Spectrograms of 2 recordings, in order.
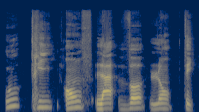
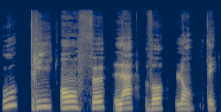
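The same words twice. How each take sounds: First: Slow beats, "triomphe" as tri-omph, final e silent; counted as seven syllables. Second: Slow beats, "triomphe" as tri-om-phe, final e sounded; counted as eight syllables. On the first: Teacher counting seven syllables, saying "triomphe" as tri-omph. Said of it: "Là, j'ai sept". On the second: Teacher making it eight syllables, saying "triomphe" as tri-om-phe. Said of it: "je peux le dire différemment pour en avoir huit". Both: Shown as a demonstration.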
